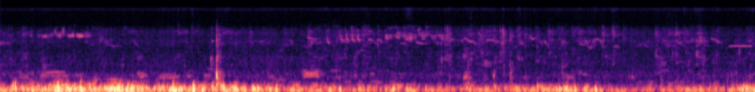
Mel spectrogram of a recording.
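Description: Goats munch and nibble on hay close by.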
